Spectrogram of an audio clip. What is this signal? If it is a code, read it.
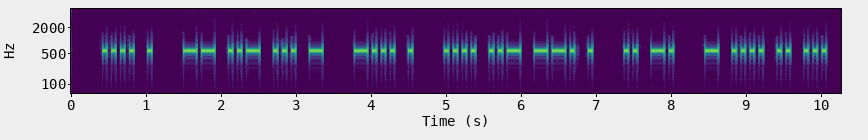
Morse code, heard as a keyed tone, about 20 wpm, 600 Hz. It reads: HE MUST BE HUGE IN THIS
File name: the old man and the sea / the old man and the sea part 1 20wpm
